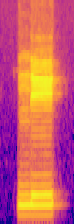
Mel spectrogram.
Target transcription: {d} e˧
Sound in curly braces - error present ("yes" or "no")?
yes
